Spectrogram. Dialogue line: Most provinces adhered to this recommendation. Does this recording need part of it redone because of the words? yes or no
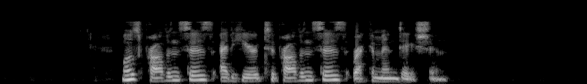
yes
